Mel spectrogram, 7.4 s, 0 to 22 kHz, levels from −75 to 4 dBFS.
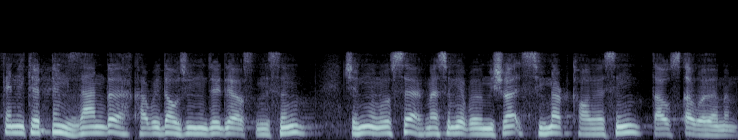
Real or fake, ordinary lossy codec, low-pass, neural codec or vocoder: fake; none; 5.4 kHz; codec, 16 kHz, 0.5 kbps, X-Codec, HuBERT features, trained on balanced general audio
